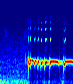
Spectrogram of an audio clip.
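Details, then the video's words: Single manggung phrase from a local zebra dove: a fast trill of bubbling coos that settles into a smooth, steady held note, clear against a quiet low background. "Suara Perkutut Lokal Manggung"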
